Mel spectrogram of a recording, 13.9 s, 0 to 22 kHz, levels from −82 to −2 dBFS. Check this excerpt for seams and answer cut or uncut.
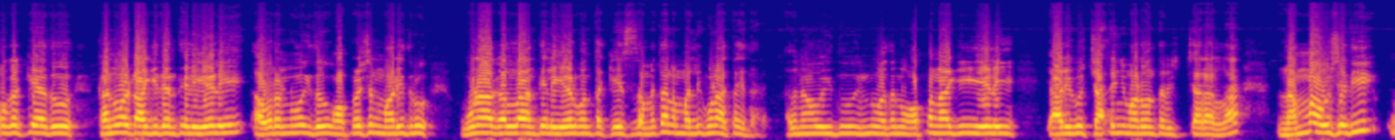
uncut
